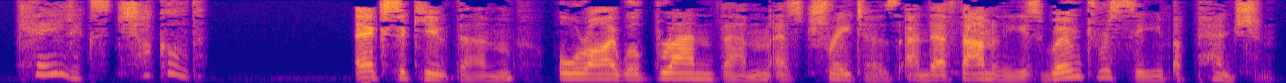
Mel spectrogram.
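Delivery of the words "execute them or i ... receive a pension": low, louder, deliberate threat; threatening king. A narrator's reading. King giving his brother an ultimatum, threatening. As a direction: issue it as a royal ultimatum.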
